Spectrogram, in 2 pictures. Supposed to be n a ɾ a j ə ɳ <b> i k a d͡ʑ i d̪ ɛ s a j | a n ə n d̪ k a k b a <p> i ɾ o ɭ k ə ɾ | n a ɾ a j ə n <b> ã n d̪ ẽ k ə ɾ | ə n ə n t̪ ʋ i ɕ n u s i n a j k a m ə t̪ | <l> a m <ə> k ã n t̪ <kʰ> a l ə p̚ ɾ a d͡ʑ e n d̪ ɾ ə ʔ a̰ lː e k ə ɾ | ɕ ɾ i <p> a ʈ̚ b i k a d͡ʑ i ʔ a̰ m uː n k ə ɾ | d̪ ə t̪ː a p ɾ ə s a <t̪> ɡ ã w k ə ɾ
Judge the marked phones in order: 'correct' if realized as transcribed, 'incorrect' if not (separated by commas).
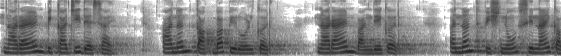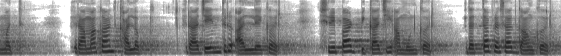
correct, correct, correct, incorrect, incorrect, correct, correct, incorrect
